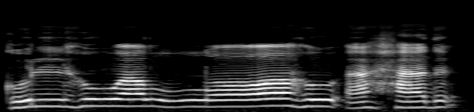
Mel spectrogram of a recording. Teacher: یہاں پہ اللہ کو موٹا اور پر پڑھیں گے، اور ہو یہاں پہ جو ہے اس کو ہم حلق کے آخری حصے سے ادا کریں گے، احد اس کو یہاں پہ جو ہا آ رہا ہے اس کو حلق کے وسط سے ادا کریں گے۔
